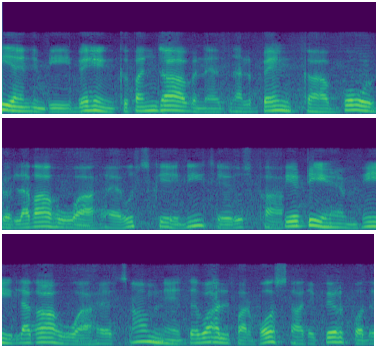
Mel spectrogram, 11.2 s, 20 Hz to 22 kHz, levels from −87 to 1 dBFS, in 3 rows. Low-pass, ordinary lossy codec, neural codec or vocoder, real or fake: 7.2 kHz; none; codec, 16 kHz, 0.8 kbps, ZipCodec; fake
